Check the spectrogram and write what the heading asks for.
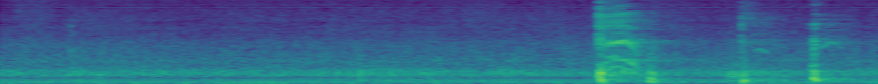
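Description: A person coughing twice in quick succession, about three seconds in, over low steady room noise.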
